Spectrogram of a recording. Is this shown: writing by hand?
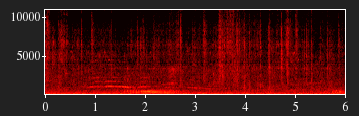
no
